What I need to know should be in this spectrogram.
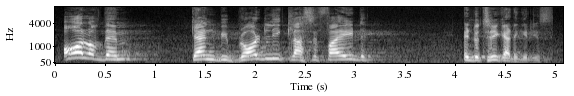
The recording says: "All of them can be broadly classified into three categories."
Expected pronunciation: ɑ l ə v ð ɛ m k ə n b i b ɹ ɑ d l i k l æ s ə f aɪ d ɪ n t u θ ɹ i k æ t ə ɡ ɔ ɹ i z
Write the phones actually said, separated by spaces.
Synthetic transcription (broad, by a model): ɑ l ə v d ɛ m k ə n b i b ɹ ɑ d l i k l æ s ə f aɪ d ɪ n t u t ɹ i k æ t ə ɡ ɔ ɹ i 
